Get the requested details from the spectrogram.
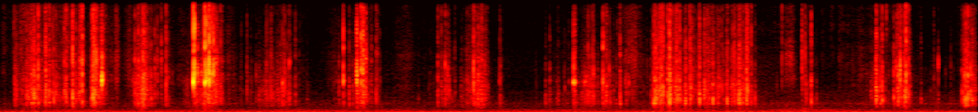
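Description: A full, clear plastic candy-cane tube filled with candies is moved and shaken, making the candies rattle inside while fingernails tap the tube. Bursts of bright, crinkly rattling come and go over a faint steady low hum, with quiet gaps between them.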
